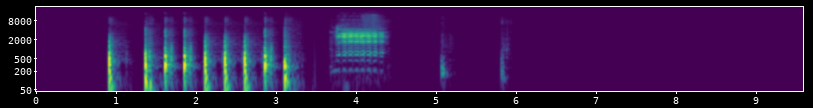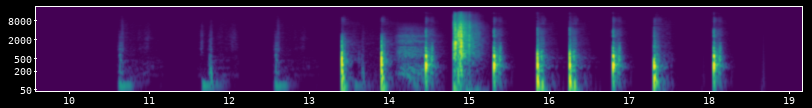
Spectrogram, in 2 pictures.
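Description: Blocks are set down with quick, dull taps in a fast series.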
